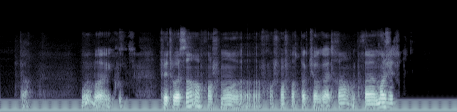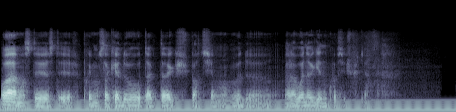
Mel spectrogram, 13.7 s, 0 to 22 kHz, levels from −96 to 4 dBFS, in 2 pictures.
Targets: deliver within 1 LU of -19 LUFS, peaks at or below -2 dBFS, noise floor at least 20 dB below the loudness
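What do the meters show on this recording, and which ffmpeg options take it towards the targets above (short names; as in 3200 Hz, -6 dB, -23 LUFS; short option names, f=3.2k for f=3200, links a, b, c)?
hum 60 Hz; harmonics up to 300 Hz; hum level -30 dBFS; loudness -22.5 LUFS; peak -1.5 dBFS; loudness target -19.0 LUFS
-> -af "bandreject=f=60:t=h:w=6,bandreject=f=120:t=h:w=6,bandreject=f=180:t=h:w=6,bandreject=f=240:t=h:w=6,bandreject=f=300:t=h:w=6"
-af "volume=3.5dB,alimiter=limit=-2dB:level=0:latency=1"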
